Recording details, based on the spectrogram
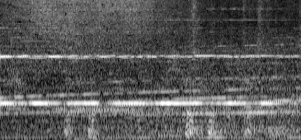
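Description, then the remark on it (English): A train travelling from West Ham to Barking rolls along the rails with a steady low rumble, a faint high-pitched whine, and paired rhythmic clacks of wheels over track joints, continuous with no voices. “And then from West Ham, I'll get the train to Barking.”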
